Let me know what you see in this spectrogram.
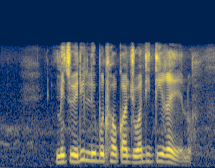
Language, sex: Tswana, female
